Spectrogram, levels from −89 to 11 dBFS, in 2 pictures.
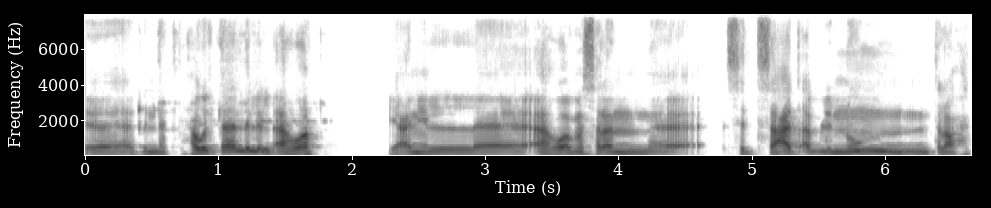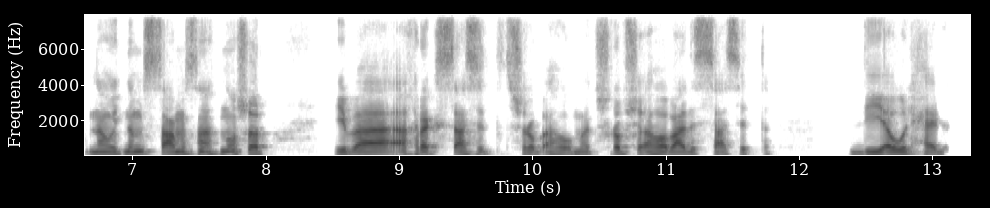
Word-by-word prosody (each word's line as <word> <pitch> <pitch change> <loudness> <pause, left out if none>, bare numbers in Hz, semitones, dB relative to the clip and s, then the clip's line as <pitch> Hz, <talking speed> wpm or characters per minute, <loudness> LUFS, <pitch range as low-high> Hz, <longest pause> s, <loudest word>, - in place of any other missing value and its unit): آآ، 100 -1 -3
بإنك 105 0 -7
تحاول 140 +5 +3
تقلل 140 0 +4
القهوة 140 +7 +4 0.6
يعني 110 0 -1
ال 105 -1 -3
القهوة 100 +6 +1
مثلًا 110 -5 -2
6 - - -10
ساعات - - +4
قبل 125 0 -3
النوم 125 +5 +1 0.4
أنت 110 +1 -8
لو 110 - +3
هت 110 0 -13
ناوي 120 +1 -1
تنام 125 +1 -2
الساعة 130 -3 +2
مثلًا 125 0 -1
00:00 150 +9 -1 0.5
يبقى 105 -2 +5
أخرك - - +1
الساعة - - -1
18:00 - - -10
تشرب - - -6
قهوة، 105 -2 -4
ما 100 0 -7
تشربش 125 +4 -5
قهوة 115 -1 +3
بعد 110 -1 +3
الساعة 105 - -5
18:00 - - -11 0.6
دي 110 +2 -1
أول 115 -1 +3
حاجة، 95 -2 -5
115 Hz, 165 wpm, -24 LUFS, 105-130 Hz, 0.6 s, يبقى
